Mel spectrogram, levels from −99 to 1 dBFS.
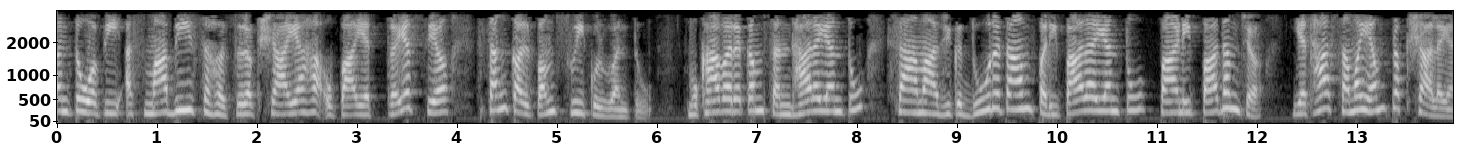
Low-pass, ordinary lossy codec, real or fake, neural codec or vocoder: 3.6 kHz; MP3, 32 kbps; real; none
